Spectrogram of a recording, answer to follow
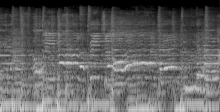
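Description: Live band playing: drums, bass and electric guitars under a female lead vocal, with a long, bending melody line held through the middle.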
